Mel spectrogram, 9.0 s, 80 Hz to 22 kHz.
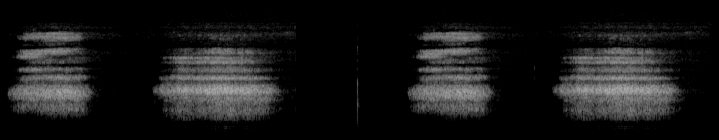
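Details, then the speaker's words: Imitated slow breathing by an adult in a physical therapy teaching video, each breath followed by a pause, about 12 or fewer a minute; bradypnea is a breathing rate under 12 a minute. Bradypnea. "braidia is a low respiratory rate Under 12 breaths per minute and can be triggered by a neurologic issue electrolyte imbalance or infection"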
